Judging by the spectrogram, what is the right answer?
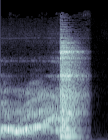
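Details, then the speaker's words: Enclosed-style bench vise, slide unlubricated and before painting: dry jaw slides with a buzzing, rising squeal from machine marks inside the main body, then stops with a ringing metal clunk; grease applied next. "can hear that that buzzing sound is from the machine marks on the inside of the the main body"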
